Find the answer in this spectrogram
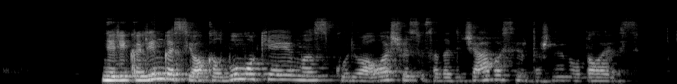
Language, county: Lithuanian, Utena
